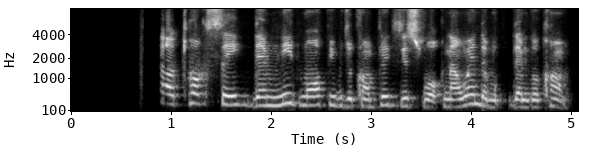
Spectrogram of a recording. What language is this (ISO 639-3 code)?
pcm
